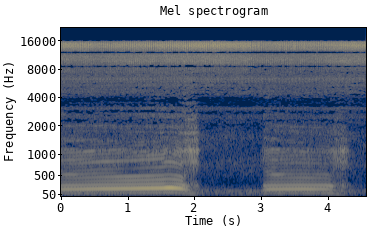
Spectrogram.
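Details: An Angus bull gives a long sustained moo that bends downward and fades near two seconds, followed after a short gap by a second steady low moo, harmonics clearly layered.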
